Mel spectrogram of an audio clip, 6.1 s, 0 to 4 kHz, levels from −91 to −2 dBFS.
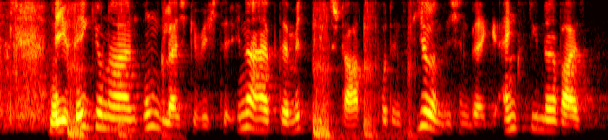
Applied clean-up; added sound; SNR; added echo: none; Fart; 14 dB; none.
